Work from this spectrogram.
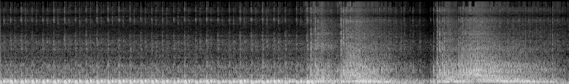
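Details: Engine just after rebuild of CV carbs (vacuum slides), on a remote fuel bag with airbox off. Lumpy, irregular exhaust beat with blips and dips in revs; runs rough and needs carb tuning.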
